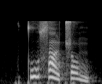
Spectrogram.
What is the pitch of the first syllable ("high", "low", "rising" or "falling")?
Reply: high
